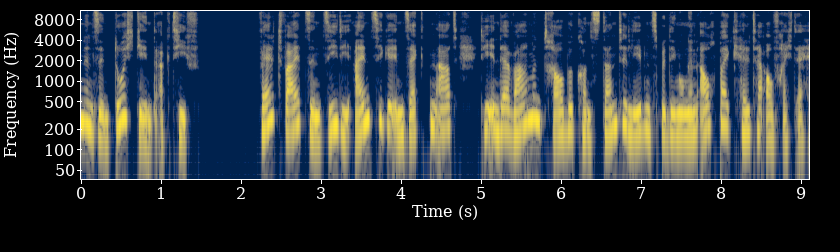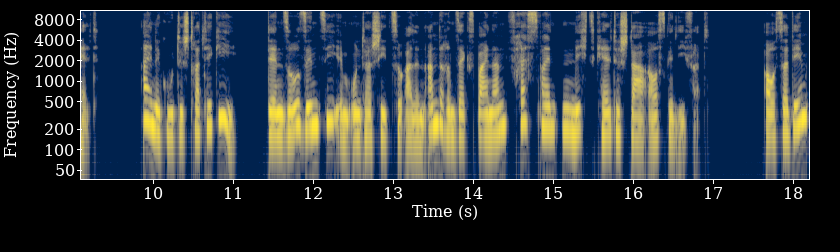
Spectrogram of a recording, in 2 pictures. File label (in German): Doku Bienen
